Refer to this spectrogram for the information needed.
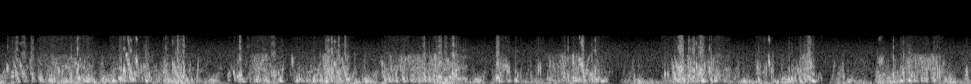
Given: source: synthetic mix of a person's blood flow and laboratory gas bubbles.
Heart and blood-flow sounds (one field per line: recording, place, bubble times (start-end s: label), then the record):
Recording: Doppler ultrasound of blood flow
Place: precordium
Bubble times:
0.04-0.97 s: bubbles
1.08-2.08 s: bubbles
2.27-3.58 s: bubbles
3.78-4.69 s: bubbles
4.92-5.25 s: bubbles
5.35-6.13 s: bubbles
6.61-7.32 s: bubbles
7.55-7.76 s: bubbles
7.86-8.22 s: bubbles
8.75-9.55 s: bubbles
9.62-9.72 s: bubbles
From the record:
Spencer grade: 4 (maximum detectable bubble signal sounding continuously throughout systole and diastole of every cardiac period, and overriding the amplitude of the normal cardiac signals)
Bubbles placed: only in the low amplitude regions of the cardiac cycle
